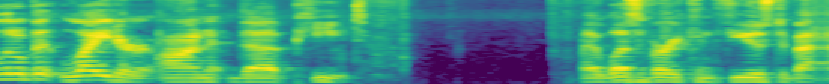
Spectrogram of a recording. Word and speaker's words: Piet: Vox designs but the people at crkt say Pete and so I am saying Pete and that's the end of it when we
